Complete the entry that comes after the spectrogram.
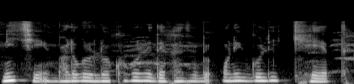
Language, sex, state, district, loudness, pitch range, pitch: Bengali, male, Tripura, West Tripura, -16 LUFS, 145-170 Hz, 155 Hz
